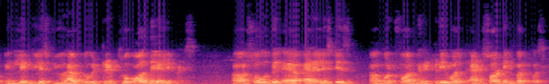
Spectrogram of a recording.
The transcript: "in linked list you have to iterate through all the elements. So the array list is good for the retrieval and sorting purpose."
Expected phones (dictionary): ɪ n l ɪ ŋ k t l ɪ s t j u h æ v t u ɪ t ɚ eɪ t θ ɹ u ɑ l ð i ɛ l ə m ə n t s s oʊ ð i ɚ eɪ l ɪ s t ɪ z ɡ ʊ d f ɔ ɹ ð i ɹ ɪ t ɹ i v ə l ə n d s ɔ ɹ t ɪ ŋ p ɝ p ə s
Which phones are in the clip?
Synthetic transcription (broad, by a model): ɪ n l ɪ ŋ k l ɪ s t j u h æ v t u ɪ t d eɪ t t ɹ u ɑ l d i ɛ l ə m ə n t s s oʊ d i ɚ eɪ l ɪ s t ɪ z ɡ ʊ d f ɔ ɹ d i ɹ ɪ t ɹ i v ə l ə n d s ɔ l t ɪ ŋ p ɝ p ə s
